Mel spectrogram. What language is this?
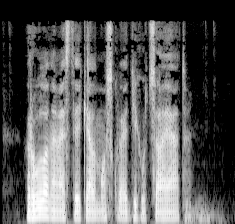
Hungarian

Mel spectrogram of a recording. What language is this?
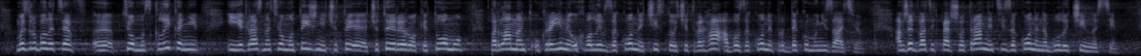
Ukrainian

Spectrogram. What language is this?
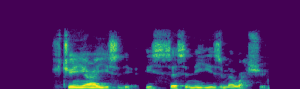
Kabyle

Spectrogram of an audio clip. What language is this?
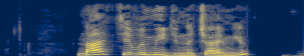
Mari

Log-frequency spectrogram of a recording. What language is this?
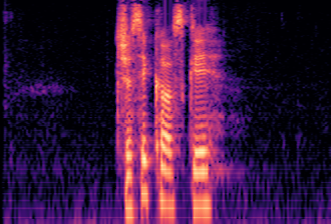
German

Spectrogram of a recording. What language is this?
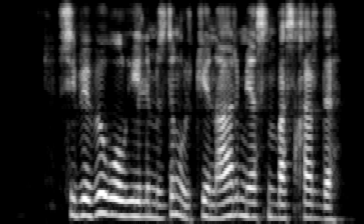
Kazakh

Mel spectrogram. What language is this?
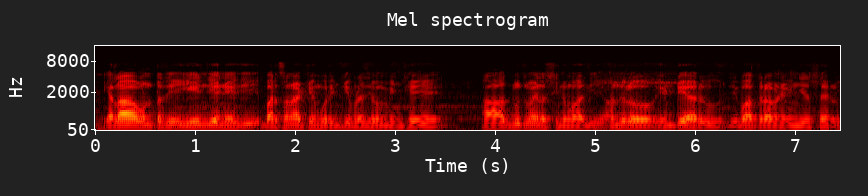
Telugu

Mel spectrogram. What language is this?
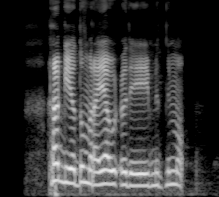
Somali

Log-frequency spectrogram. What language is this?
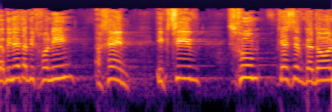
Hebrew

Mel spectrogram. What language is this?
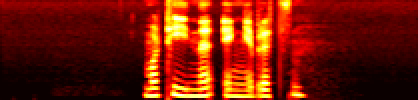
Norwegian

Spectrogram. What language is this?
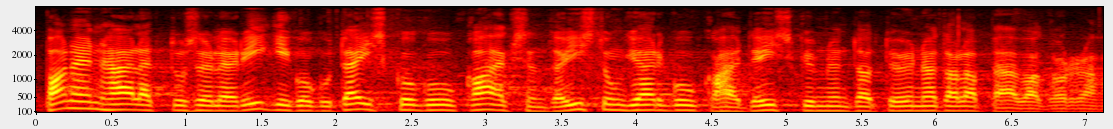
Estonian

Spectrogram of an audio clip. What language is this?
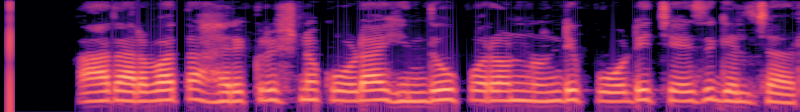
Telugu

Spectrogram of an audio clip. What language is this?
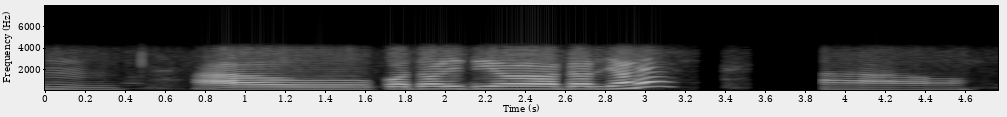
Odia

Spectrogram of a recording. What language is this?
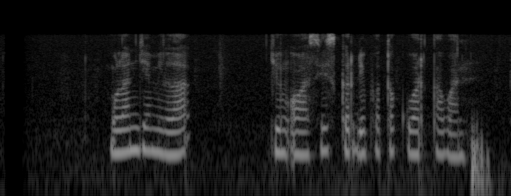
Sundanese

